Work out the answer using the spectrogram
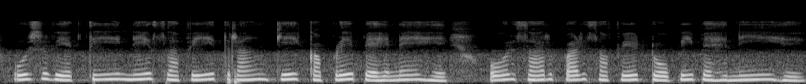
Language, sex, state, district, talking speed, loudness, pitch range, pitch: Hindi, female, Uttar Pradesh, Jalaun, 125 wpm, -14 LUFS, 205-230 Hz, 215 Hz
